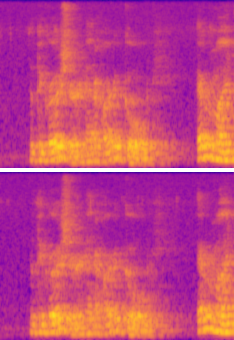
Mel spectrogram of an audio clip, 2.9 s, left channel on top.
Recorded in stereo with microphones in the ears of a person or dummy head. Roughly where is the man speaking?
Left.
